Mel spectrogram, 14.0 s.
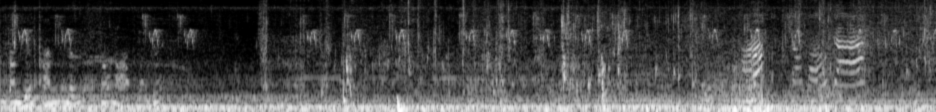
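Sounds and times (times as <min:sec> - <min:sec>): steady low rumble: 0:00.0 - 0:14.0
small bird chirping: 0:00.1 - 0:03.1, 0:04.4 - 0:06.2.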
